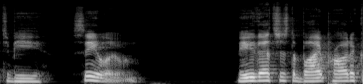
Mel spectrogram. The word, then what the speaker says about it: Selûne: up on such things but that's the proper pronunciation and i'll do my best not to slip into old habits titles salone goes by the following titles our lady of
